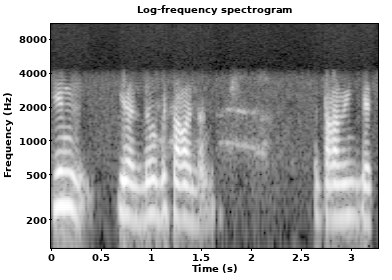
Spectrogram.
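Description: A woman's voice: mid-range voice, fairly even intonation, moderate pace, very noisy. A young Filipino woman co-hosting a podcast, chatting and giggling over a phone call. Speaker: podcast co-host. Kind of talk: casual chat. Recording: tinny phone line.

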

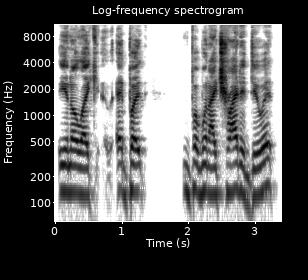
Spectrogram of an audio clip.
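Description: A man's voice: medium pitch, little pitch movement, normal speed. Chatty joking man on a podcast. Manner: chatty, joking, lots of "like" and laughter. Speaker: podcast co-host. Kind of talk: casual podcast chat.

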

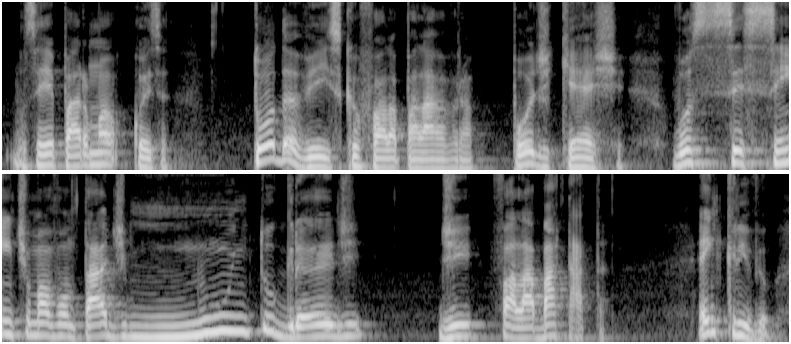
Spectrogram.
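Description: A man with a Brazilian accent leading a hypnosis induction as a hypnotist, in soothing, repetitive commands with deliberate pauses. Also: medium pitch, a little mellow. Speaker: hypnotist guest.

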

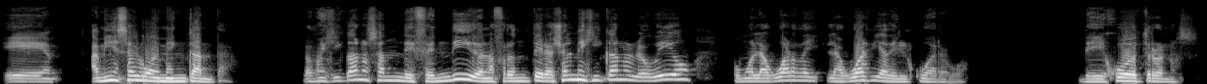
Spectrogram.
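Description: A man's voice: a little high, a little slow, mellow, no echo, studio quality. An Argentine man with an accent from Argentina, hosting a casual podcast chat, passionate and opinionated, wandering through his points. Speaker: podcast host.

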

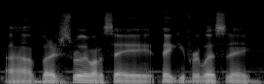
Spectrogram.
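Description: A man's voice: low-pitched, flat delivery, fast, music in the background. A man hosting a casual podcast with a congested voice, rambling and joking at his own expense. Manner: rambling, self-deprecating jokes. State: congested from illness. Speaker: podcast host.

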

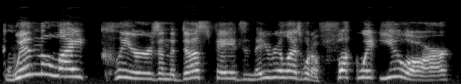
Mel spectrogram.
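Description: A woman's voice: high-pitched, expressive, unhurried, bright, forceful tone, dry recording, low-quality recording. A woman in a casual podcast chat, talking bluntly and with plenty of swearing. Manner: blunt, profane and dismissive.

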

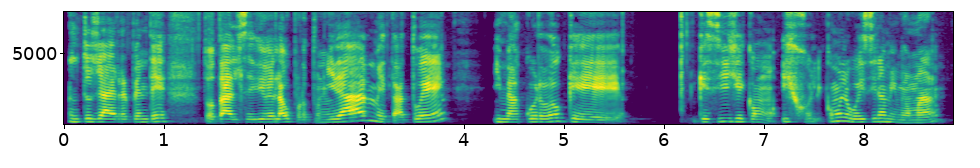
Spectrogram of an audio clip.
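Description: A woman's voice: medium pitch, normal speed, vocal fry. Young Mexican woman telling a story. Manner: warm storytelling, laughing often. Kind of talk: casual chat.

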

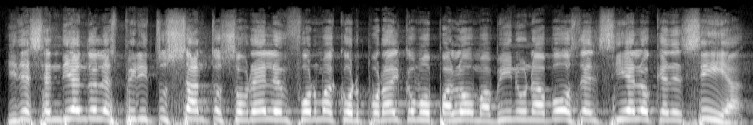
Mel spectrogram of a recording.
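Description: High-voiced man preaching with fervor. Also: level tone, brisk. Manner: builds to shouted, emphatic preaching. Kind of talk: bilingual sermon with interpreter.

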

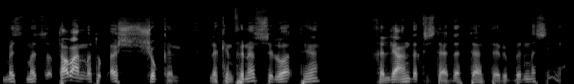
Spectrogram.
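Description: A man with an Egyptian Arabic accent preaching a sermon, lively, often questioning the congregation and acting out scripture voices. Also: medium pitch, fast, no echo, studio quality.

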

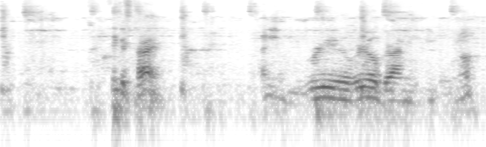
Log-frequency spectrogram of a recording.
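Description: A man's voice: on the low side, fairly even intonation, unhurried, distant mic, soft background music, poor audio. A man co-hosting a podcast, prodding the others with questions and laughing in casual chat. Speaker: podcast co-host.

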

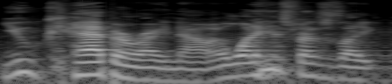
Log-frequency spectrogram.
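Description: Casting: young male, high-pitched and lively, teasing, profane, casual group banter. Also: fast. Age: young adult.

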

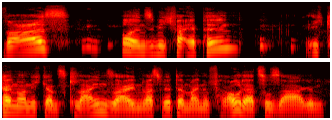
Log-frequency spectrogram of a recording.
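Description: A man's voice: mid-range voice, unhurried, dark tone, no room sound, natural voice. A man voicing an indignant, easily startled male car owner in a spoken bedtime story, with outraged exclamations.

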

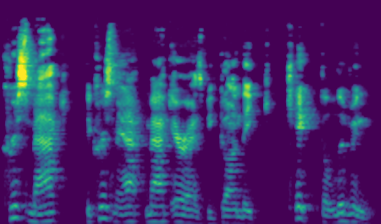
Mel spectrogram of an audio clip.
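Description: Man, podcast co-host, casual sports talk, joking, bright voice. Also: mid-range voice, animated, normal speed.

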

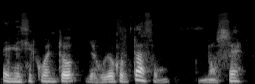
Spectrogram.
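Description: Husky-voiced Venezuelan male co-host, rambling storyteller. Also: medium pitch, normal speed, warm tone. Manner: hesitant, repeats words, storytelling. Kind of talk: casual film chat.

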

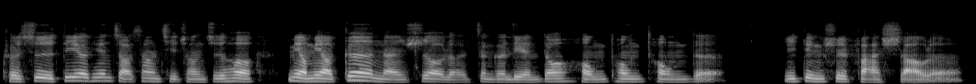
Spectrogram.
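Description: A man narrating a children's picture book in a slow, expressive way. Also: mid-range voice, vocal fry, no echo, lo-fi sound. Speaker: storyteller.

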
